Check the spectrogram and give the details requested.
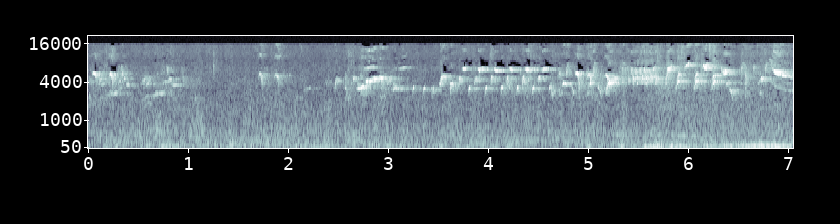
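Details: Goldfinch mule singing on a rainy day: after a quieter opening, a lively run of high, twittering notes and short trills starts near the third second and continues to the end over a soft background hiss.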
